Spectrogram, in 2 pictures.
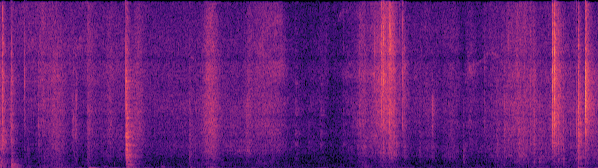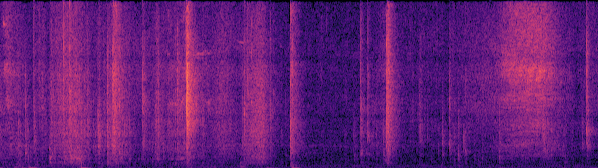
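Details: Indoor handling sounds in a small room: scattered sharp clicks, taps and rustles, with faint low hum and no animal voice.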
